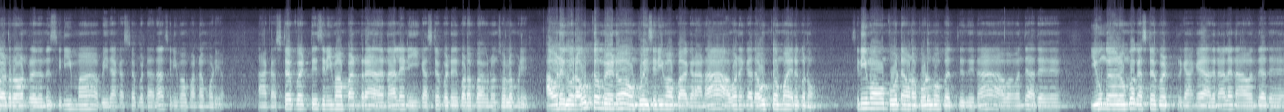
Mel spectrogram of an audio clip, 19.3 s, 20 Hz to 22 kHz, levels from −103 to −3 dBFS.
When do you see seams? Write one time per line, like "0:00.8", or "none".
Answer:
0:08.0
